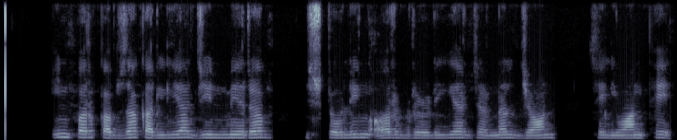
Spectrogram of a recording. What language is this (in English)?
Urdu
